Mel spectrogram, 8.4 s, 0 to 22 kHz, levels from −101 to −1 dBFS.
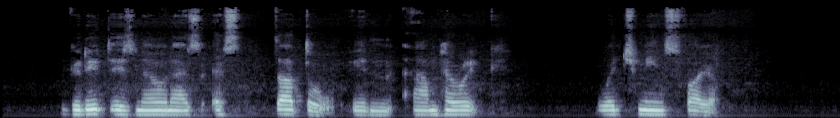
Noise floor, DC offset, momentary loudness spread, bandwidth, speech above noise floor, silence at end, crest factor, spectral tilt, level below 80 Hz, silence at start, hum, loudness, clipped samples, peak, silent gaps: -83 dBFS; under 0.1%; 11 LU; 16.5 kHz; 58 dB; 1.25 s; 18 dB; -6.5 dB/octave; -68 dBFS; 0.65 s; none; -26 LUFS; under 0.1%; -10 dBFS; none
